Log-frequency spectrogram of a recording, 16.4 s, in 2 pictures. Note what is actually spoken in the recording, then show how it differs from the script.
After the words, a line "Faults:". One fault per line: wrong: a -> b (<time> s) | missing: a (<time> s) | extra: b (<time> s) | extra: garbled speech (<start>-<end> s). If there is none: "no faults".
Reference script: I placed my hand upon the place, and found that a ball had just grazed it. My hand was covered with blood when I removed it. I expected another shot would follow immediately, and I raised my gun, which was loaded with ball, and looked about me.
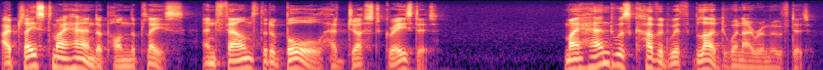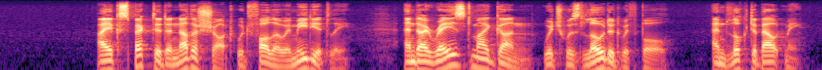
I placed my hand upon the place, and found that a ball had just grazed it. My hand was covered with blood when I removed it. I expected another shot would follow immediately, and I raised my gun, which was loaded with ball, and looked about me.
Faults:
no faults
